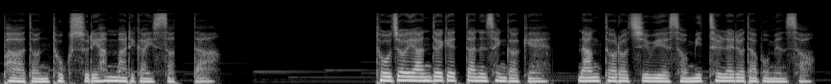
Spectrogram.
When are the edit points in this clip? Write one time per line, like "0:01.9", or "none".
0:02.2
0:03.6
